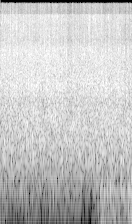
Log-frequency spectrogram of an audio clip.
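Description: Steady, loud rain hisses continuously with no break, close by and dense with no distinct drops standing out.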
